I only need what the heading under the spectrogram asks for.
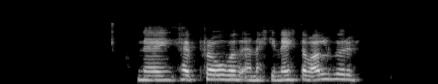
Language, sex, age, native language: Icelandic, female, 40-49, Icelandic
